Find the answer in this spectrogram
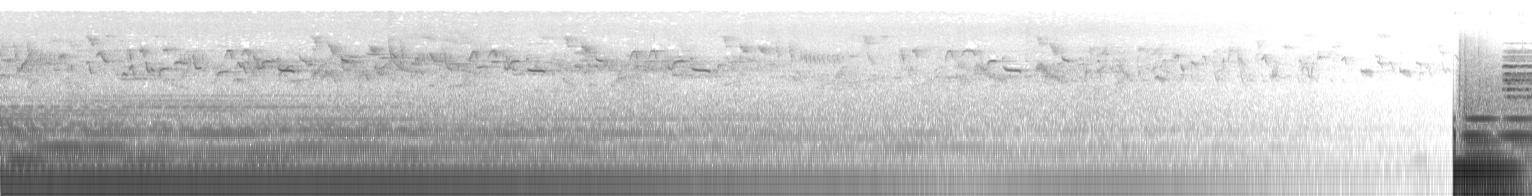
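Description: Held ambient meditation-music chord over a deep bass drone, fading slowly to near silence by the end, with birdsong chirping above it that fades with it.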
